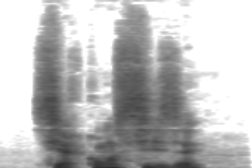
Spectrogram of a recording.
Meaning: third-person singular imperfect indicative of circoncire
- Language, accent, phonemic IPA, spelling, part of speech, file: French, Canada, /siʁ.kɔ̃.si.zɛ/, circoncisait, verb, LL-Q150 (fra)-circoncisait.wav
